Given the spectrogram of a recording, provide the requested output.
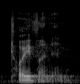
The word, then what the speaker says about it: Toivonen: It is Toivonen. With Finnish names, you pronounce every vowel, but so close.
